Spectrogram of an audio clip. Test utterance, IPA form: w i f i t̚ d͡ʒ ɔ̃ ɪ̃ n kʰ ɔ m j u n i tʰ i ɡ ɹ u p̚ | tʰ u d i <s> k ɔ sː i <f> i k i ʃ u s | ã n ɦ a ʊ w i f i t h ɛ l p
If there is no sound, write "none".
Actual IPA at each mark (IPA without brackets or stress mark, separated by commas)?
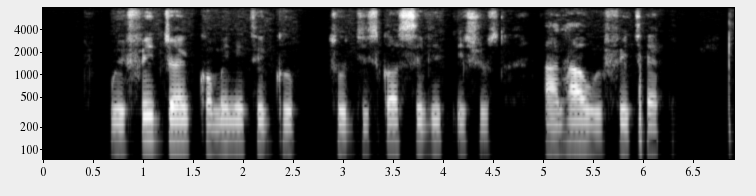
s, v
